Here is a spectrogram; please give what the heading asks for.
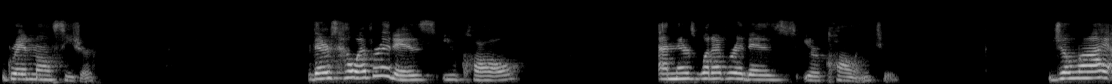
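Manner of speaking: measured recital, pauses between phrases; poem reading. Acted. Poet reads an imagined patient's poem, measured recital. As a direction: set out each line deliberately, letting silences sit.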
